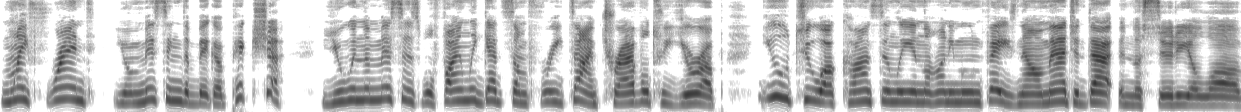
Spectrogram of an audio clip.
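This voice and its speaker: A woman puts on a character voice at a fairly high pitch and moderate pace, in a very clean recording with a silent background. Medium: read story. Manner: casual, buddy-like.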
